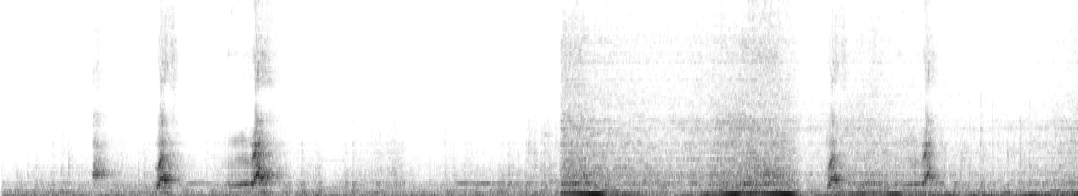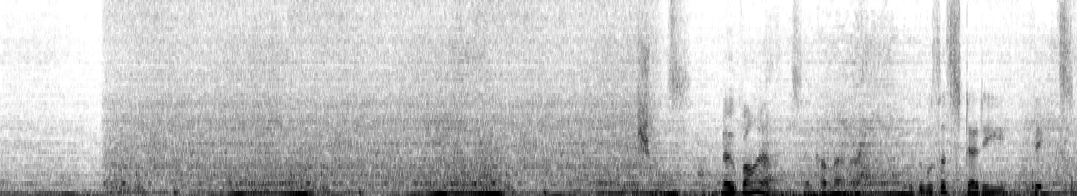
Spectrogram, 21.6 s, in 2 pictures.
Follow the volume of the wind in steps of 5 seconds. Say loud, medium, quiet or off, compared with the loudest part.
quiet, quiet, loud, loud, loud.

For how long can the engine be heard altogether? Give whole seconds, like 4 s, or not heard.
16 s.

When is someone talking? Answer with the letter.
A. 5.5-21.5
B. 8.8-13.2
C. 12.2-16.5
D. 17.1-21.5
D.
